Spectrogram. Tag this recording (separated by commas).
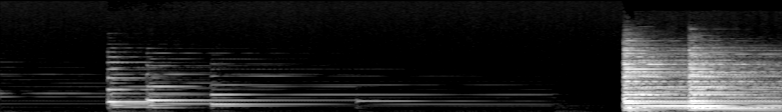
Musical instrument, Classical music, Piano, Music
